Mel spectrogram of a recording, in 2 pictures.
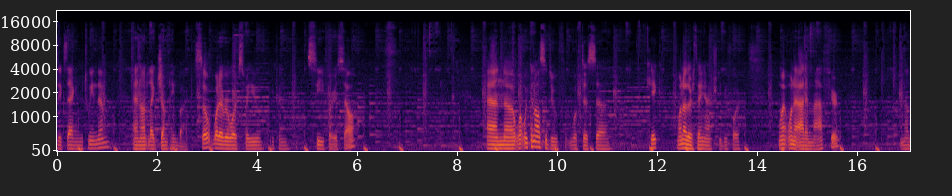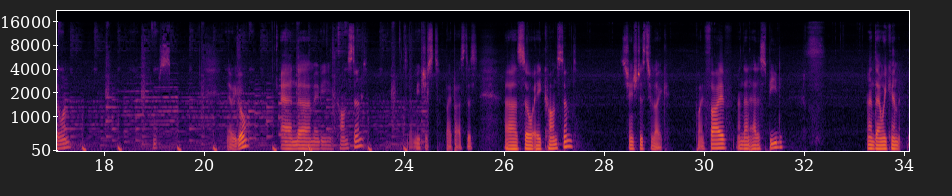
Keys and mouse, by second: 1.9 click, 3.5 click, 3.9 click, 4.5 click, 5.4 click, 5.9-6.5 right drag, 6.5 click, 6.9 middle click, 7.6 click, 8.1 click, 9.0-9.7 middle drag, 11.2 right click, 11.8-12.3 drag, 12.5-13.8 drag, 14.7-15.0 right drag, 15.0 click, 17.1-17.8 typing, 20.3-20.8 drag, 20.8-22.3 drag, 23.1 click, 24.3 click, 24.7 click, 26.3 click, 26.3-27.0 typing, 27.7-28.3 drag, 29.1-29.4 drag, 30.6-32.0 typing, 30.7 right click, 33.1 drag, 33.6-34.1 drag.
